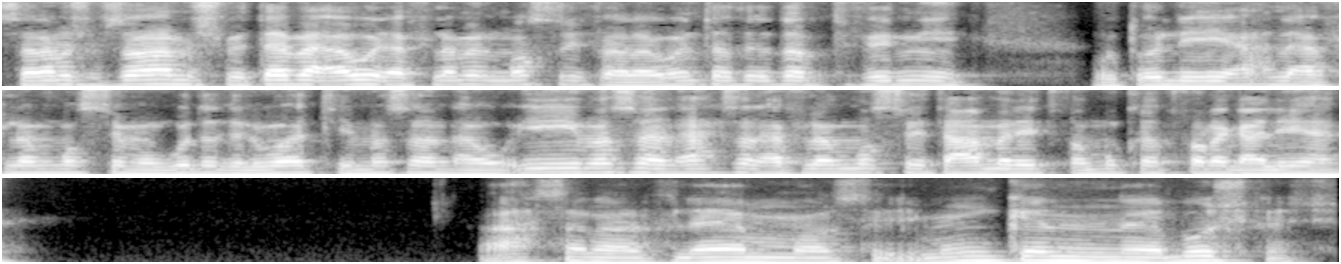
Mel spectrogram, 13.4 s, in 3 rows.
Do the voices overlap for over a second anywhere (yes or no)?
no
